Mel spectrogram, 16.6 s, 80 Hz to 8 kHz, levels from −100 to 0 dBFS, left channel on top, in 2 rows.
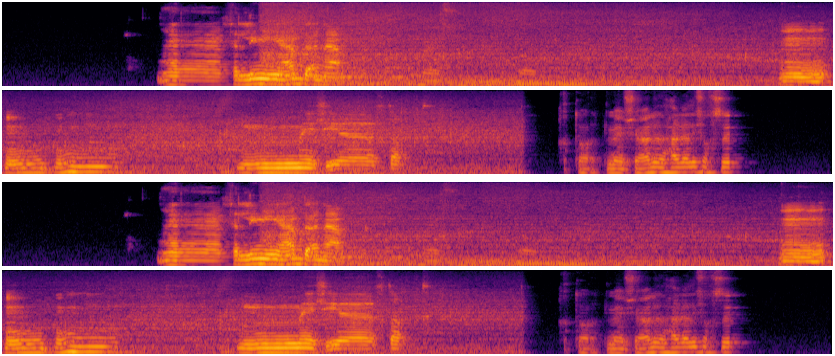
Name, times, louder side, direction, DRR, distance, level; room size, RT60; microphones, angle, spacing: voice 1, 1.6-3.5 7.8-9.5 10.7-12.6, equal, 10° right, 0.7 m, -23 dB
sound 1, 2.6-13.5, left 2 dB, 20° left, 0.4 m, -36 dB
voice 2, 4.1-4.6 5.2-5.4 13.3-13.4 13.9-15.6, left 3 dB, 50° left, 0.7 m, -32 dB
5.9 x 3.6 x 5.9 m
head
